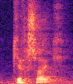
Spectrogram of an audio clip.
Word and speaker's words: Kerchak: C'est quoi, comment on prononce son nom? Kerchak.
